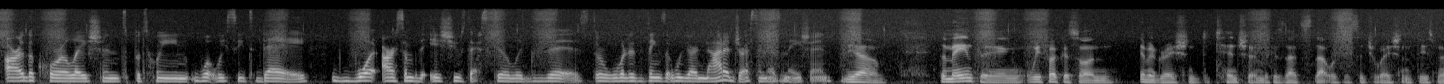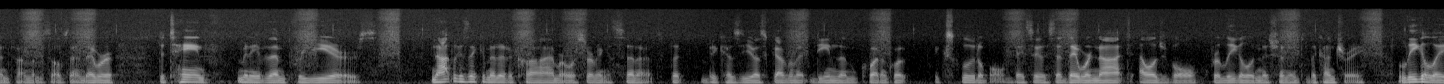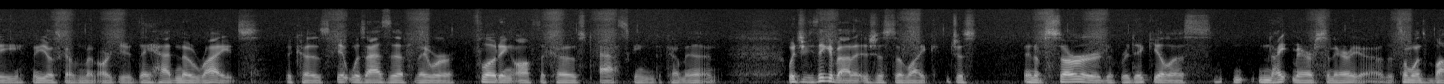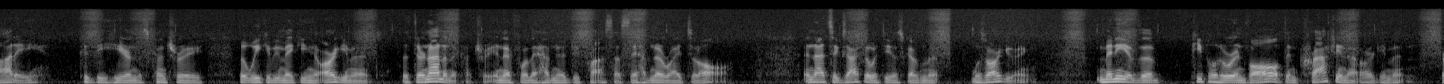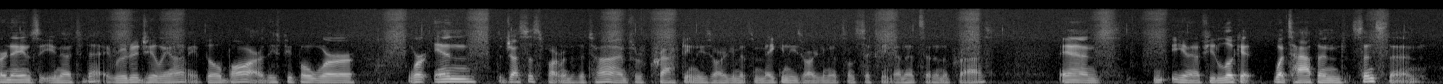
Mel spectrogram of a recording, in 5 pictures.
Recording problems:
hiss; loud; throughout; 8 dB below the speech

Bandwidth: 14 kHz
